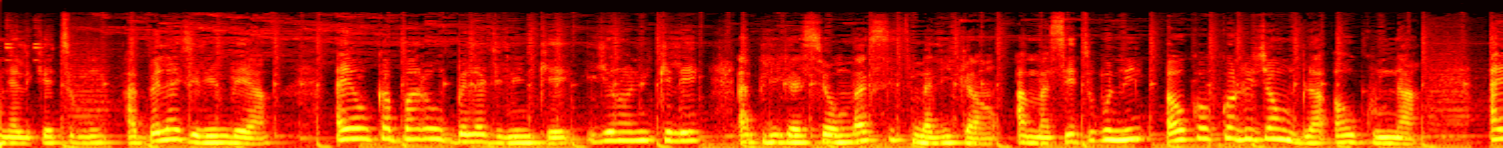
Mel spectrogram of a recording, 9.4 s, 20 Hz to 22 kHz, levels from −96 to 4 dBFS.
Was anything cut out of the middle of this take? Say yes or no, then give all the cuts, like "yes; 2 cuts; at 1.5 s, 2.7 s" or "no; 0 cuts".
no; 0 cuts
